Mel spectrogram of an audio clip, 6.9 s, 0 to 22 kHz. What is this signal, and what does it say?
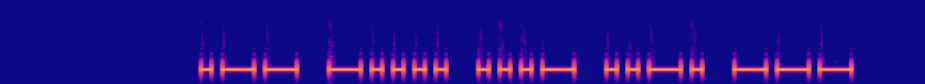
Morse code, heard as a keyed tone, about 16 wpm, 700 Hz. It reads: W6VFO
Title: USA Call Signs - 5 Characters - 15wpm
